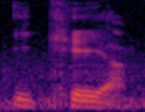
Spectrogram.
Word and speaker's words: IKEA: your house that is ikea ikea that's a swedish pronunciation and the english we saw ikea ikea ikea okay it's actually ek that's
